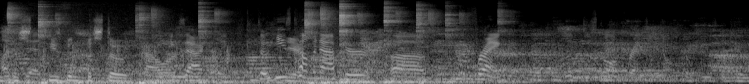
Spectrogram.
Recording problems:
household noises; very loud; throughout; 1 dB above the speech
murmuring crowd; loud; throughout; 4 dB below the speech
abrupt cut into speech; at the start

